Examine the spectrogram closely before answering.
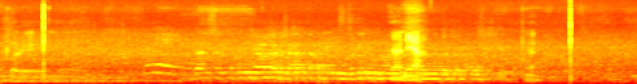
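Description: A group of men and women chat close by.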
